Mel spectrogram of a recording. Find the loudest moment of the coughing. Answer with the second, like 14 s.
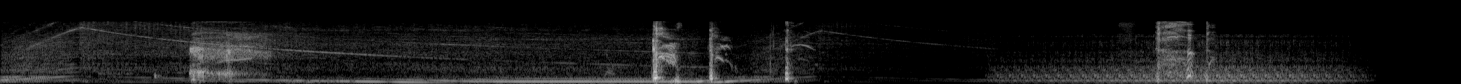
7 s.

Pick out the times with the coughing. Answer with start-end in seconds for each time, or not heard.
1.0-2.8, 6.5-8.1, 11.6-12.2.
